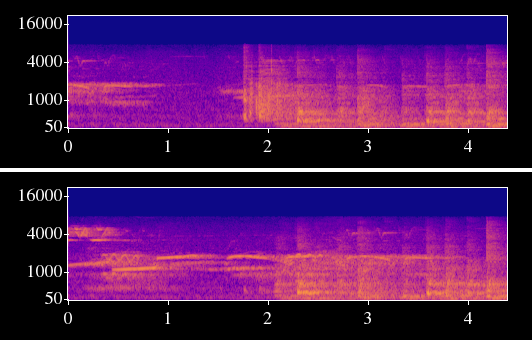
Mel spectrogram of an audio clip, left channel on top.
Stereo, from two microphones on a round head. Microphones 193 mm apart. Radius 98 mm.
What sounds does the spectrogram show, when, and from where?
2.1 s running footsteps: 45° left (ahead or behind), 1.8 m; by 4.3 s 5° left (ahead or behind), 1.3 m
